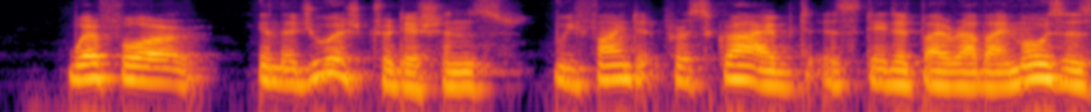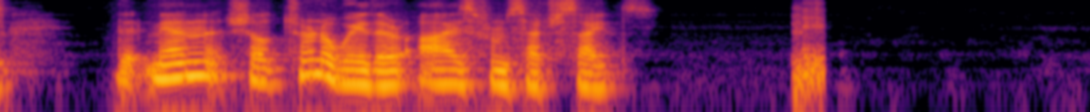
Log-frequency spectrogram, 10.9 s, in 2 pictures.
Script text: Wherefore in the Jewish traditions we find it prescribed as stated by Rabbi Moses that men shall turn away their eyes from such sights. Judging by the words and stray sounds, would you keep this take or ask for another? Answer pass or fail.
fail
